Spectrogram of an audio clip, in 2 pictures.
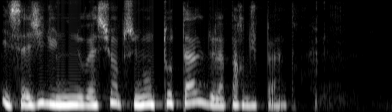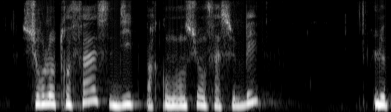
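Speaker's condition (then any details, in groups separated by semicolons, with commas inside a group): No condition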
